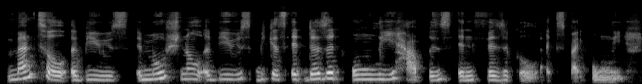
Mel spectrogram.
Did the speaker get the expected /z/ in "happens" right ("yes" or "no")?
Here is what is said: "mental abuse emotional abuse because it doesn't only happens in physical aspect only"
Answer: yes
